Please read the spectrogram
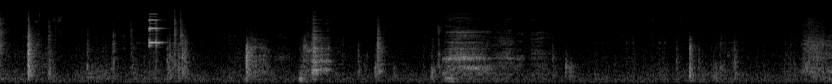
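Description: Scattered clicks and knocks of an Amiga 1200's plastic case and its cables being handled and set down on a desk, with a brief high squeak about a second and a half in.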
